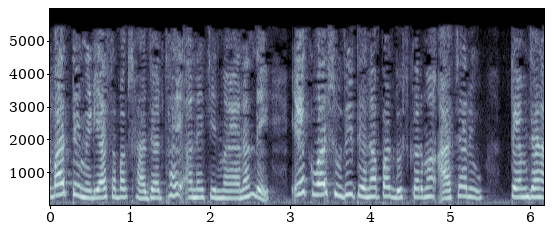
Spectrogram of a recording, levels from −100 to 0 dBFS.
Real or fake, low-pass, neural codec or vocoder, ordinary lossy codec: fake; 5.4 kHz; codec, 16 kHz, 16 kbps, FreqCodec, smaller model; MP3, 32 kbps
